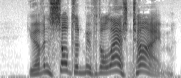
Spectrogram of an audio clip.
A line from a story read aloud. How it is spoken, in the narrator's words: he cried, springing to his feet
